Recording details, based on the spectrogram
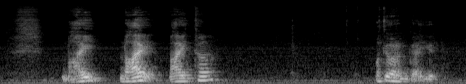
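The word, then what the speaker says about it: mitre: 발음이 마이터 어떻게 말합니까?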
